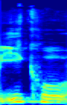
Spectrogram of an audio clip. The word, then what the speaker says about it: Ico: Alles perfekt gesagt, wie du es gesagt hast, sogar bis hin zu äh, richtig ausgesprochen Team Ico und nicht.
